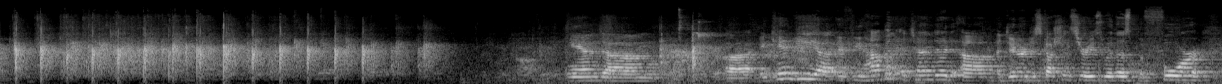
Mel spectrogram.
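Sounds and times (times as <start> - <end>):
group clapping: 0.0 - 4.6
speech: 5.7 - 12.2.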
